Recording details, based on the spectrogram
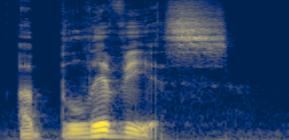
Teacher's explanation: The stress is on the second syllable, and there's also a little bit of a stress on the final syllable.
